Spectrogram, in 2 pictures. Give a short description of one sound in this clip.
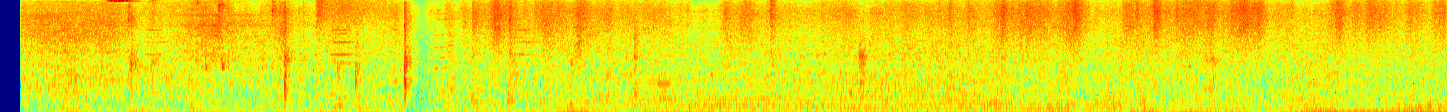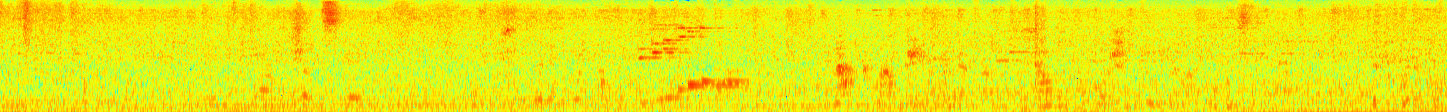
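Loose fittings inside the bus rattle and knock.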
